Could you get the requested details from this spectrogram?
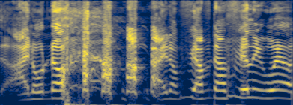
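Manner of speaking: nervous laughing reply; laughing nervously. Retold or imitated. Nervous, laughing while answering.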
